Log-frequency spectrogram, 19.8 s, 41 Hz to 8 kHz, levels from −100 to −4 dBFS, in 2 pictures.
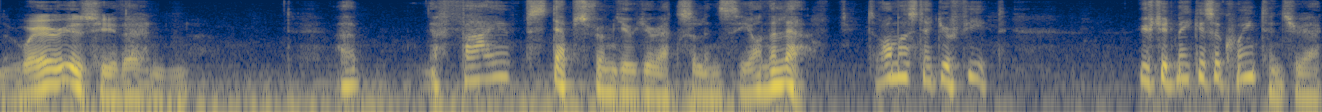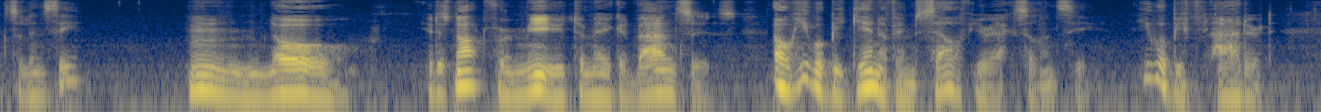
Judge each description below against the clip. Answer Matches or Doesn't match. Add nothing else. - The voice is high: Doesn't match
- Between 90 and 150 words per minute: Matches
